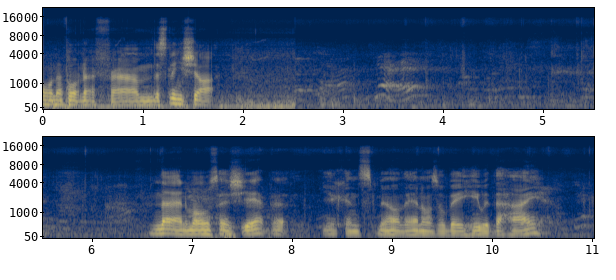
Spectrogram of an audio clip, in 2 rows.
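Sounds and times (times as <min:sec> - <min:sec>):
distant voices echoing: 0:00.0 - 0:11.0.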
